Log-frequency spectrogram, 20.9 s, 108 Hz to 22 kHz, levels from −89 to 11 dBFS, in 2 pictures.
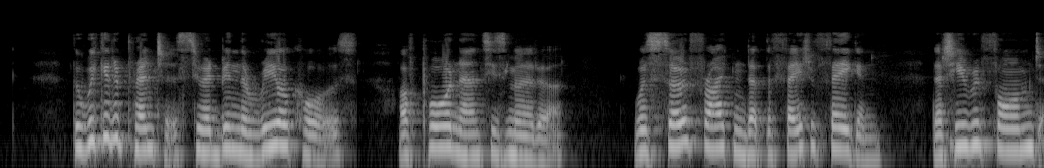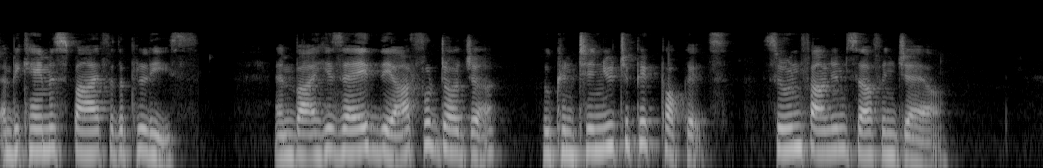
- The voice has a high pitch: No, medium, 180 Hz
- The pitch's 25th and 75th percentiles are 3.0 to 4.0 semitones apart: Yes, average, 3.4 semitones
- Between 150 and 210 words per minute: No, average, 140 wpm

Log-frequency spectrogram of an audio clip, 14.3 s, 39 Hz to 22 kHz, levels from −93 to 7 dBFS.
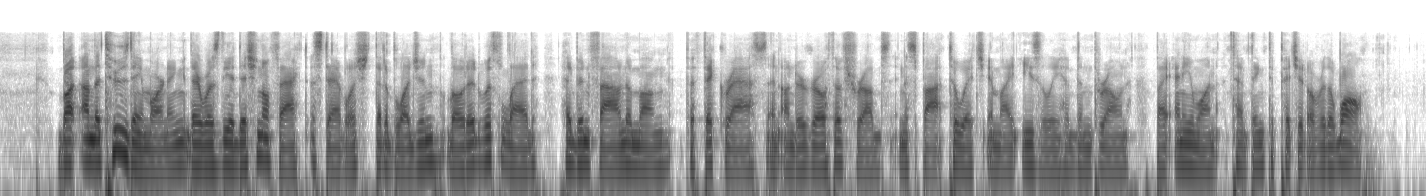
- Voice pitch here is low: Yes, very low, 95 Hz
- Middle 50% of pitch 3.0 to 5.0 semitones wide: No, narrow, 2.6 semitones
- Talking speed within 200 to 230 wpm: Yes, fast, 205 wpm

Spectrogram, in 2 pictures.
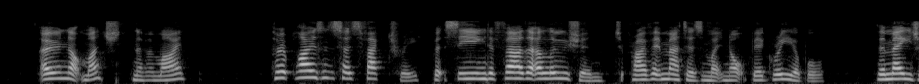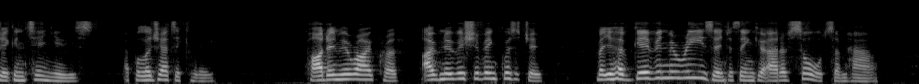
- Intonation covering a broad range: Yes, wide, 5.9 semitones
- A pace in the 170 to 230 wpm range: No, average, 155 wpm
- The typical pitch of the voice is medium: No, high, 225 Hz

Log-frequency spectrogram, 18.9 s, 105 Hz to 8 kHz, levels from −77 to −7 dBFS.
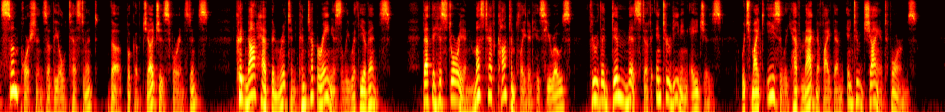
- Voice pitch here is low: Yes, low, 125 Hz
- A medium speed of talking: Yes, average, 145 wpm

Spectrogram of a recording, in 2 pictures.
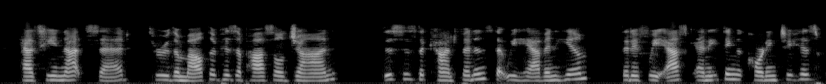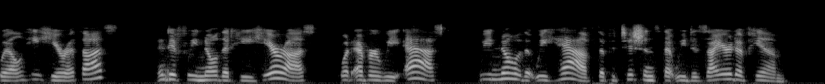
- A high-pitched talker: Yes, high, 200 Hz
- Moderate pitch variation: Yes, average, 3.5 semitones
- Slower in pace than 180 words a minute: No, average, 200 wpm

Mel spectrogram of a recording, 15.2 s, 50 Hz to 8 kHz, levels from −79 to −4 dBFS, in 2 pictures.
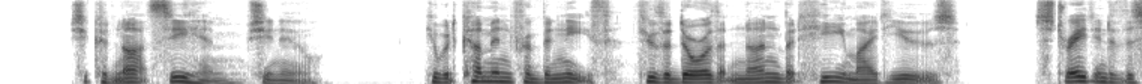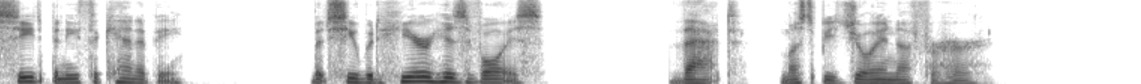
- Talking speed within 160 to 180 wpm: Yes, average, 165 wpm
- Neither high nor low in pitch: No, low, 125 Hz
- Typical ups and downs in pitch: Yes, average, 4.2 semitones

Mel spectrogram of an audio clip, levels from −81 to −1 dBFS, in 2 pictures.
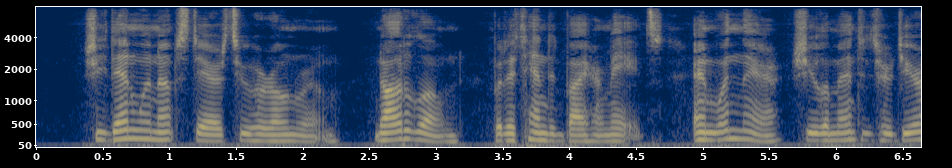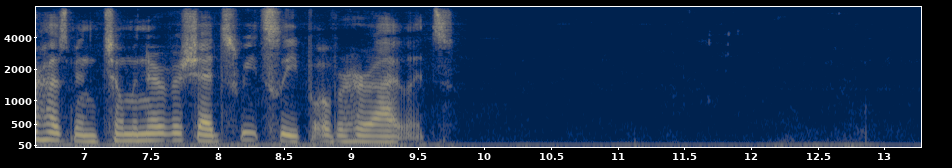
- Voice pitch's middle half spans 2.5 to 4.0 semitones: Yes, average, 3.2 semitones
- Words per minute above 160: No, average, 140 wpm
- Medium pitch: Yes, medium, 145 Hz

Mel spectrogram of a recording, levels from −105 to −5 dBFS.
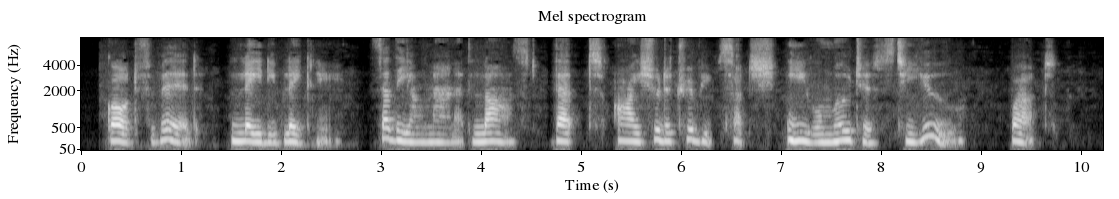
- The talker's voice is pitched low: No, medium, 185 Hz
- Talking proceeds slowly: Yes, slow, 115 wpm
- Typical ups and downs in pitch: No, narrow, 2.0 semitones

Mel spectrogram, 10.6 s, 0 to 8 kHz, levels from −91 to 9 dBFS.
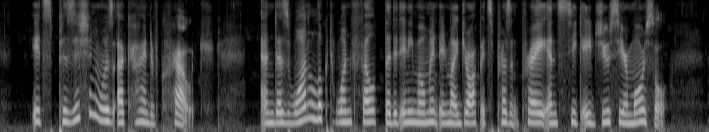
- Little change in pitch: Yes, narrow, 1.9 semitones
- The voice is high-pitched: Yes, high, 235 Hz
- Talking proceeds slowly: No, average, 160 wpm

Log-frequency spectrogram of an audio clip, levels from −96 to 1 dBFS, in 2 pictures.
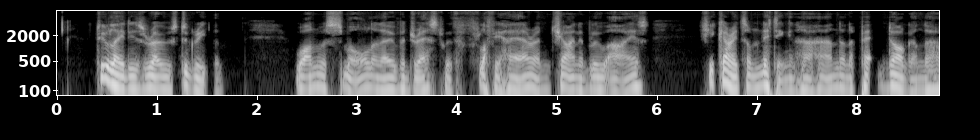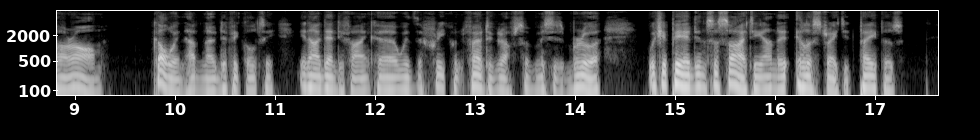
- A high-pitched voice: No, low, 105 Hz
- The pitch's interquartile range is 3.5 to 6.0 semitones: No, average, 2.7 semitones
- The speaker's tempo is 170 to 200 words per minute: Yes, average, 180 wpm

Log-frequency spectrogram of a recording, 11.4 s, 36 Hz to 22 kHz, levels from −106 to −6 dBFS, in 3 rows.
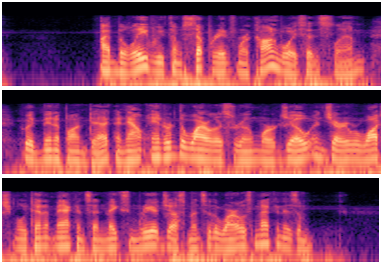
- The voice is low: Yes, low, 110 Hz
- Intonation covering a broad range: No, average, 2.7 semitones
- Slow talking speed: No, average, 190 wpm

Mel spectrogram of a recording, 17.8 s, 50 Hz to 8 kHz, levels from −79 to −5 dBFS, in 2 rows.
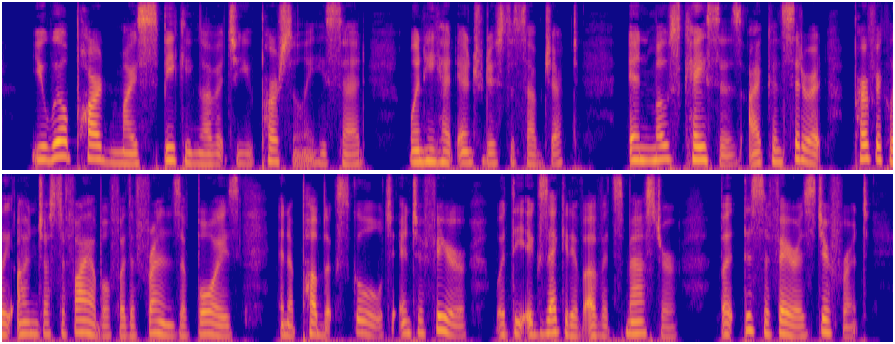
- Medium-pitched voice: Yes, medium, 155 Hz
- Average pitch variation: Yes, average, 4.1 semitones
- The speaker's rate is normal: Yes, average, 160 wpm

